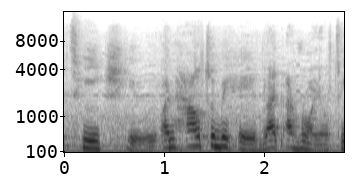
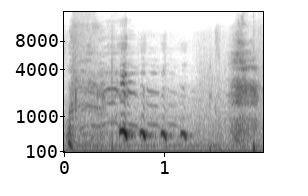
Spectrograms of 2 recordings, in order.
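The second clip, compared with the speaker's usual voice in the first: very high trilling royal laugh; diva laugh. Acted. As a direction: laugh like an amused queen. Queen's laugh.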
